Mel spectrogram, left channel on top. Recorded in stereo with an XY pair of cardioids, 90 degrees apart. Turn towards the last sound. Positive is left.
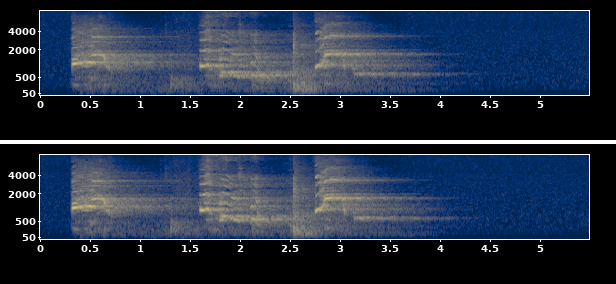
turn(degrees=-45)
